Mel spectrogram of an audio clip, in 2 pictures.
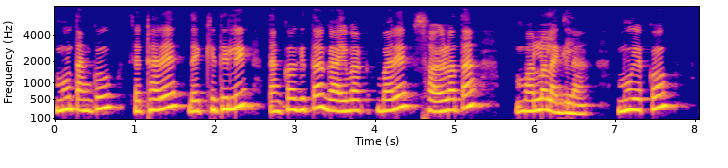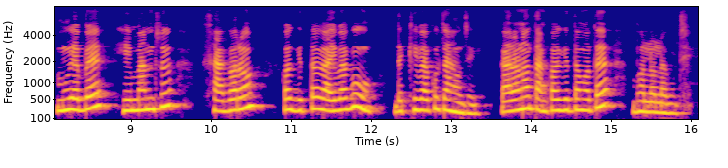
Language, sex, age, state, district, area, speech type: Odia, female, 45-60, Odisha, Nayagarh, rural, spontaneous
